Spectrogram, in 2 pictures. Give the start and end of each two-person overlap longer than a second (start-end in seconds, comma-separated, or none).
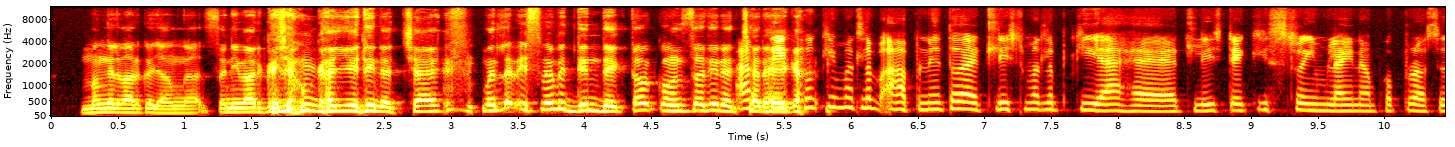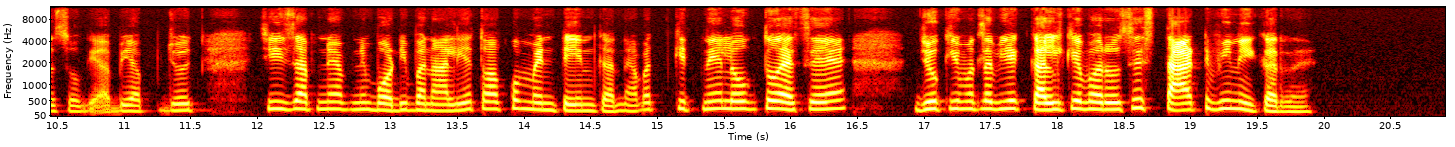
none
